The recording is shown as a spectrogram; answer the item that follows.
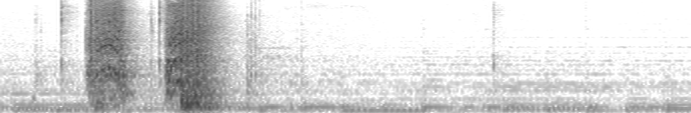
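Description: Cordless drill-driver run in two short bursts about half a second apart, driving screws into a plastic drawer-corner fitting. Faint background music follows.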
